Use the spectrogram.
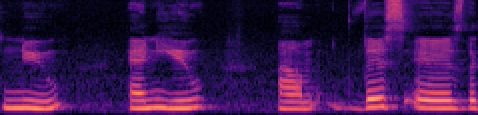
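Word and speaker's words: ν: gets a symbol nu I know it looks like a V but it's actually pronounced nu and you this is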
